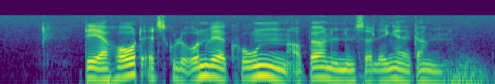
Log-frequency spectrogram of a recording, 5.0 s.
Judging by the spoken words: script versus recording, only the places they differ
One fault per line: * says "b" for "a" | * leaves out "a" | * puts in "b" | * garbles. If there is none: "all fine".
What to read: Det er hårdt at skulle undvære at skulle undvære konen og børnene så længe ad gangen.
* leaves out "at skulle undvære"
